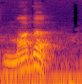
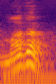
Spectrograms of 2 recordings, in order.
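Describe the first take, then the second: First: The final r is dropped, ending in schwa. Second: The final r is pronounced. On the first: "it is mother" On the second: "instead of mother"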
